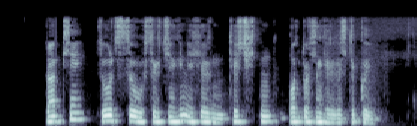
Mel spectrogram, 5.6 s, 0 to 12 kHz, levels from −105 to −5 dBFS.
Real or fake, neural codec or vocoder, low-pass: real; none; 7.2 kHz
